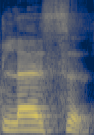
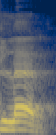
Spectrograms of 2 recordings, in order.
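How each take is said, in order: First: The word ends with an audible s sound. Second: The word ends without an s sound. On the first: The speaker calls it wrong. "and not leurs" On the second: The speaker calls it right. "both of them are to be read lër"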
